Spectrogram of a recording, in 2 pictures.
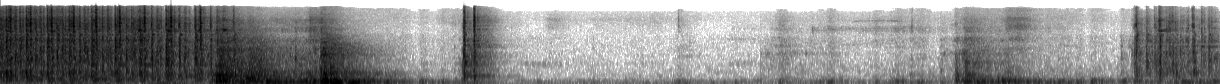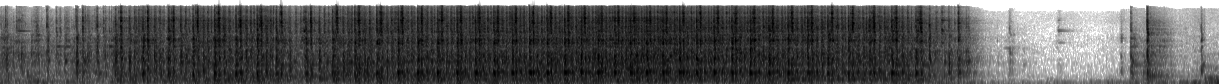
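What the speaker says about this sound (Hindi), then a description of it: "अब यहाँ पे हम सिलाई लगाएंगे" A sewing machine stitches the neckline of a linen suit in two loud bursts: a short run, a pause with quiet handling sounds, then a long steady rattling run that stops abruptly.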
